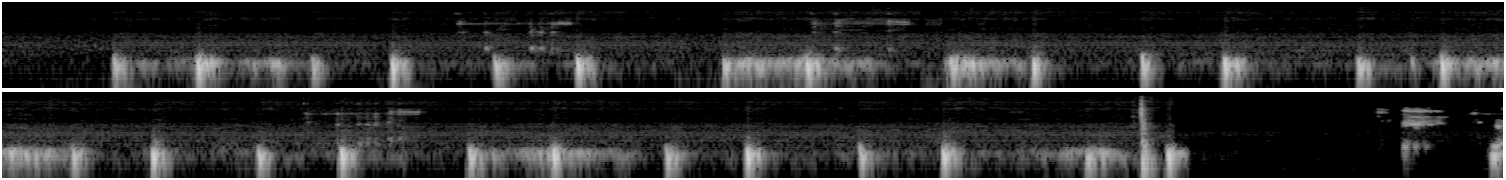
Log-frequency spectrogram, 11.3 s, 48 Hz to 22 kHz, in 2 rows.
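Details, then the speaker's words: Regular heartbeat with a soft extra low thud about 0.1 seconds after the second heart sound, giving a galloping rhythm: third heart sound (S3), from rapid ventricular filling, can be normal in patients aged 15 to 40. "next let's move on to a third heart sound and we call this s3 and this is heard roughly 0.1 seconds after the second heart sound it's quite subtle so you can only just about hear an extra sound after the second heart sound"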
